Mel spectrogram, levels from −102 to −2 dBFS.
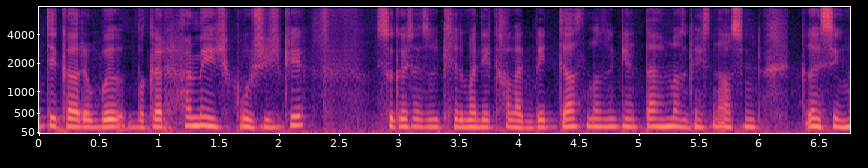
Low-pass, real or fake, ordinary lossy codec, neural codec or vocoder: none; fake; none; codec, 16 kHz, 1 kbps, FunCodec, trained on Chinese and English, 50 frames a second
